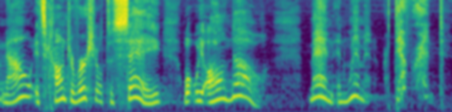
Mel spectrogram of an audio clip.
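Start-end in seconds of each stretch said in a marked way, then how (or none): 3.9-5.6 1 stage whisper. Real, not acted. Stage-whispered controversial line.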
